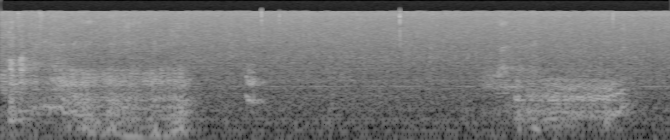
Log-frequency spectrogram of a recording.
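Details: Cats mating produce two long, wavering, nasal yowls separated by a quiet stretch with a single short cry, each moan harsh and drawn out over more than a second.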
